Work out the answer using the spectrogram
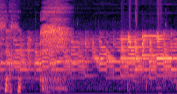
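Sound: mobile phone ringing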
